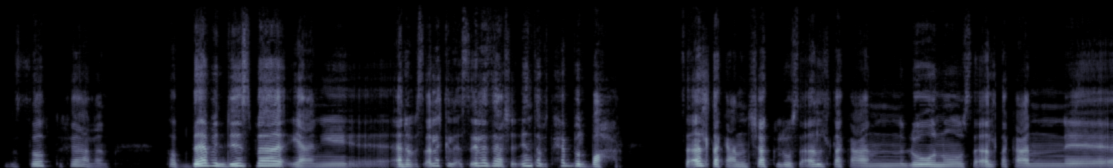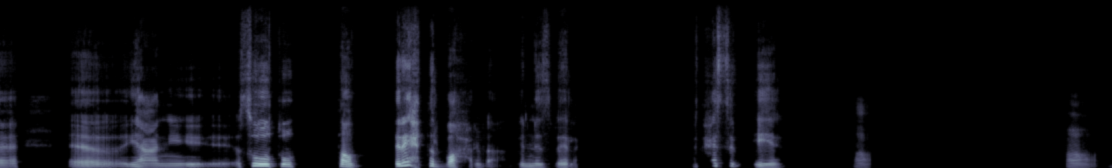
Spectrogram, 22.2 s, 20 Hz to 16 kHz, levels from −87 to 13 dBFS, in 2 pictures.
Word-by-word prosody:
بالضبط 200 +4 -8
فعلًا. 180 -7 -11 0.6
طَب 170 -5 -11
ده 225 +4 +11
بالنسبة 240 0 +3 0.2
يعني، 165 -2 -6 0.4
أنا 190 -1 +3
باسألك 235 +7 -5
الأسئلة 245 +3 -1
دي 235 -2 -1
عشان 215 0 -3
أنت 250 +1 -1
بتحب 230 +2 -7
البحر، 185 -3 0 0.6
سألتك 215 -4 +3
عن 170 0 -4
شكْله، 185 -1 -2
سألتك 180 0 -4
عن 160 +1 -7
لونه، 175 0 0
سألتك 170 +1 -5
عن 155 0 -6
آآ، 155 -1 -7 1.0
يعني 155 -2 -6 0.3
آآ - - -12
صوته، 220 -6 +7 0.4
طَب - - +6 0.4
ريحة 300 +8 +8
البحر 165 -7 0
بقى 135 - -16 0.2
بالنسبة 150 -4 -8
لك؟ - - -14 1.1
بتحس 250 +7 -10 0.2
بإيه؟ 145 -5 -4 0.7
آه. - - -21 2.0
آه. 145 -3 -16
175 Hz, 95 wpm, -25 LUFS, 160-215 Hz, 2.0 s, ده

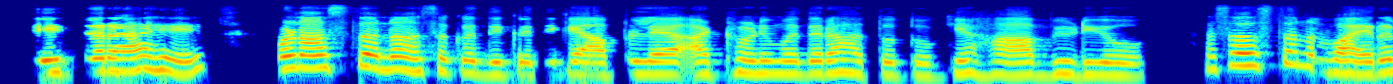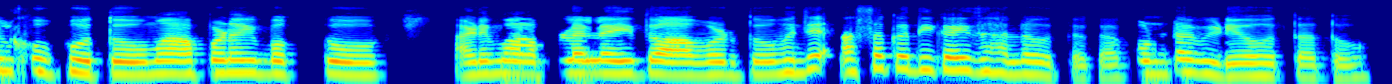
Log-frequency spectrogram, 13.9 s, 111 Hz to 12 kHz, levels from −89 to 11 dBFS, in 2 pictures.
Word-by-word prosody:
ते 210 +1 +6 0.2
तर 235 0 +6
आहे. 235 -4 +4 0.4
पण 270 +2 +7
असतं 280 0 +5
ना 260 - +5
असं 230 +1 -2
कधी-कधी 190 -2 -3
की 195 +1 0
आपल्या 195 +1 +2
आठवणीमध्ये 200 0 0
राहतो 205 -2 -1
तो 175 -1 -6
की 205 - -2
हा 190 -2 +1
व्हिडिओ. 190 -3 -2 0.4
असं 315 +4 +6
असतं 330 +2 -3
ना 285 - 0
व्हायरल 205 +1 +4
खूप 225 -2 -6
होतो, 200 -2 +1
मग 200 - -2
आपणही 210 +1 -1
बघतो 195 0 -2 0.5
आणि 185 +3 -3
मग 200 -1 -2
आपल्यालाही 205 +1 -1
तो 205 - 0
आवडतो. 185 0 -1
म्हणजे 215 +6 -3
असं 225 +5 -3
कधी 255 -2 -3
काही 245 0 0
झालं 210 -3 -6
होतं 185 -5 -9
का? 155 - -11
कोणता 200 +2 -4
व्हिडिओ 175 -3 -4
होता 170 -2 -8
तो? 155 +2 -12
200 Hz, 175 wpm, -21 LUFS, 190-220 Hz, 0.5 s, पण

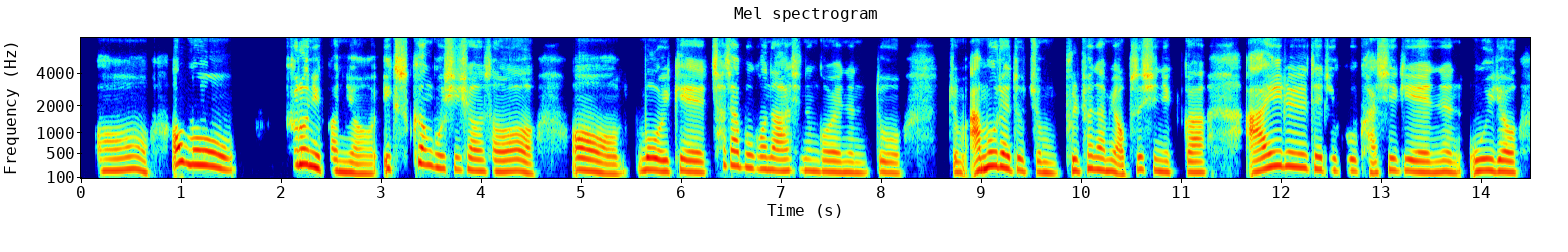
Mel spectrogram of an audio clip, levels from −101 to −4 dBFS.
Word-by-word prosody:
어. 195 0 -2 0.2
어 310 +2 +6
뭐 275 -9 +4 0.5
그러니깐요. 190 - +2
익숙한 290 +6 0
곳이셔서 190 - 0 0.3
어 175 -8 +2
뭐 200 -1 +3
이렇게 175 -2 +1
찾아보거나 235 -8 -1
하시는 190 0 -4
거에는 170 -2 -2
또 165 -3 -4 0.5
좀 165 - -4
아무래도 220 -2 +4
좀 165 -3 -4
불편함이 195 -1 -1
없으시니까 175 0 -2 0.4
아이를 250 +5 +3
데리고 200 -3 -3
가시기에는 175 -1 -2
오히려 185 -2 +2
190 Hz, 255 characters per minute, -22 LUFS, 175-215 Hz, 0.5 s, 어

